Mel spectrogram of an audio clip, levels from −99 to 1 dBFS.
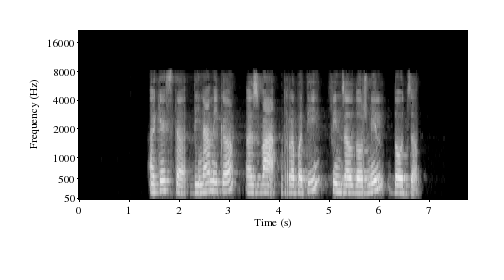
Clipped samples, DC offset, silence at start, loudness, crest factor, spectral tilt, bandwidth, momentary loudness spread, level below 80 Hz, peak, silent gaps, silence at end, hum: under 0.1%; under 0.1%; 1.4 s; -17 LUFS; 16 dB; -5.5 dB/octave; 8.4 kHz; 7 LU; -64 dBFS; -2 dBFS; none; 1 s; none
